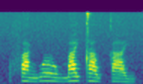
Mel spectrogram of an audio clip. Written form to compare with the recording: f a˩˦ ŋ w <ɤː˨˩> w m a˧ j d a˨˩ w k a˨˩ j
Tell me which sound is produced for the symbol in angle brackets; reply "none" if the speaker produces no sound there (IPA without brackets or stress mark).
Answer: ɤː˨˩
